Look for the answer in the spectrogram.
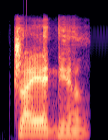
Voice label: "triennial", Indian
